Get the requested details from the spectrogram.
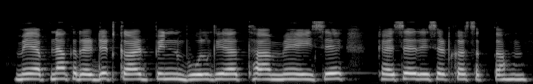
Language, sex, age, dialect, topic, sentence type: Hindi, female, 18-24, Awadhi Bundeli, banking, question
